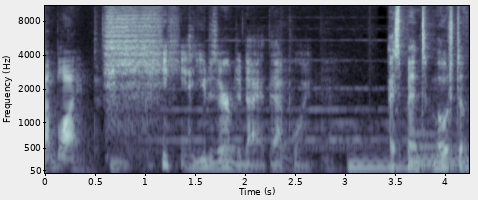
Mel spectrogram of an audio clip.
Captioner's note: laughs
